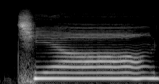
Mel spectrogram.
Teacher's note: 你会觉得它是一个后鼻韵母，所以它最后这个音是昂，在鼻腔里面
